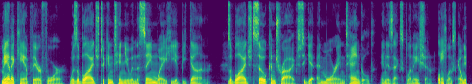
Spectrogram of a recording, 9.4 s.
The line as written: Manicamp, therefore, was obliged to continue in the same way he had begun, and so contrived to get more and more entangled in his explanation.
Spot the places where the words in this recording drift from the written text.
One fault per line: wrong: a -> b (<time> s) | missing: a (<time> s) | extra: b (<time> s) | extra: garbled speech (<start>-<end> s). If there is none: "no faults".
wrong: and -> obliged (4.6 s)
missing: more (6.3 s)
extra: garbled speech (8.8-9.3 s)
